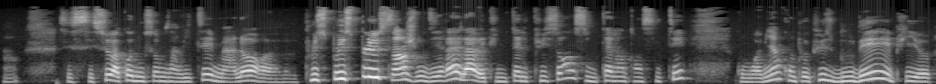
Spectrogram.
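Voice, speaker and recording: A woman giving a casual oracle card reading as a spiritual guide. She speaks in a halting, gentle and reassuring way, with many fillers and repeated words. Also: mid-range voice, expressive.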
